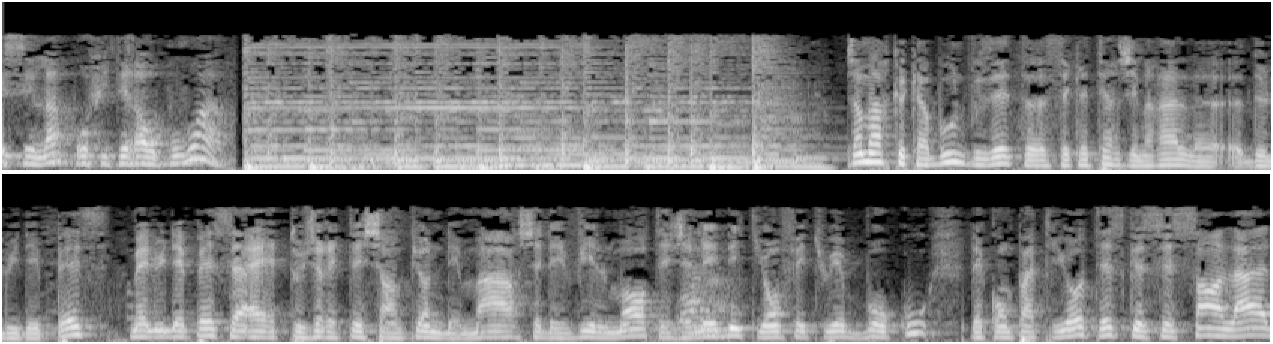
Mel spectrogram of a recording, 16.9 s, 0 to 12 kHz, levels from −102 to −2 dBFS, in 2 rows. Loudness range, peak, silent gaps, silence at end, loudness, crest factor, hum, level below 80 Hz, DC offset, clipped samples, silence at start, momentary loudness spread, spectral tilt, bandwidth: 3 LU; -2 dBFS; none; 0 s; -19 LUFS; 16 dB; none; -28 dBFS; under 0.1%; under 0.1%; 0 s; 6 LU; -7.5 dB/octave; 6.2 kHz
